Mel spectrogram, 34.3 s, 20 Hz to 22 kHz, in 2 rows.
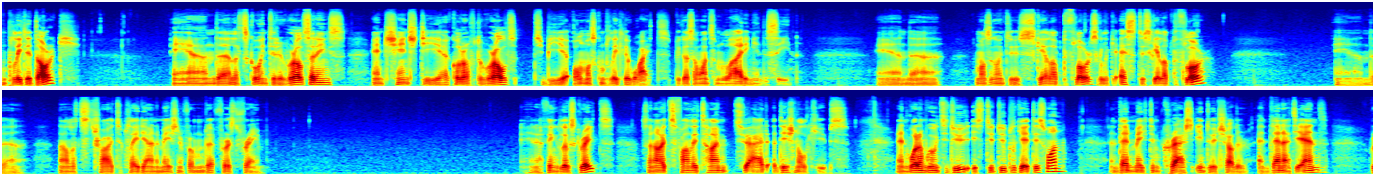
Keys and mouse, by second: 3.4-5.8 drag, 11.3 shift+z, 12.2 s, 18.2-23.3 drag, 24.1-24.7 drag, 24.7 shift+z.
